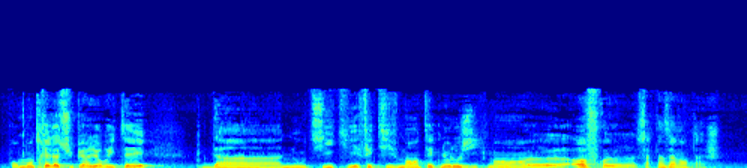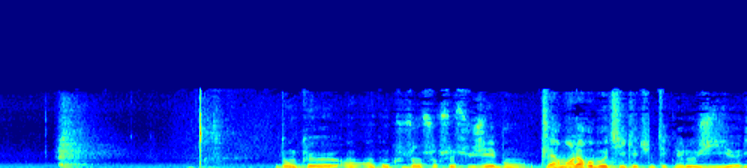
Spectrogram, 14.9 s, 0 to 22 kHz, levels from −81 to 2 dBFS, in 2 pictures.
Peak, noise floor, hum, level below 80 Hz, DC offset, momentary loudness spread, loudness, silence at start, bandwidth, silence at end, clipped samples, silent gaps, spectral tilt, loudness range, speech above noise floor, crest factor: 0 dBFS; -54 dBFS; none; -64 dBFS; under 0.1%; 12 LU; -27 LUFS; 0.05 s; 11 kHz; 0 s; under 0.1%; none; -5.5 dB/octave; 8 LU; 27 dB; 26 dB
